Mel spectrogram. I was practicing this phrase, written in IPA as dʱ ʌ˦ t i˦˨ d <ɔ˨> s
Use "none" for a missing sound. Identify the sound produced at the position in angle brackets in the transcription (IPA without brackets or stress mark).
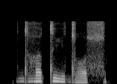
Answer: ɔ˨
